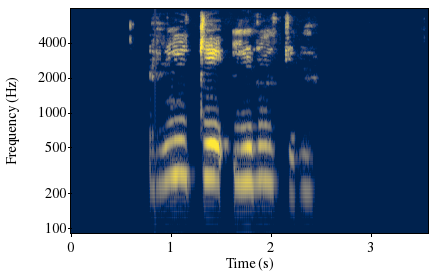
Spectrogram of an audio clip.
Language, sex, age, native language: Icelandic, male, 10, Icelandic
